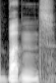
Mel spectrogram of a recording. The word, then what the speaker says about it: buttons: buttons what is it it's buttons buttons buttons like you almost say it like two D's buttons oh oh buttons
